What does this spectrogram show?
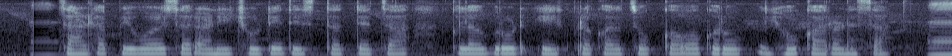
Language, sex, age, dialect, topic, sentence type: Marathi, female, 18-24, Southern Konkan, agriculture, statement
